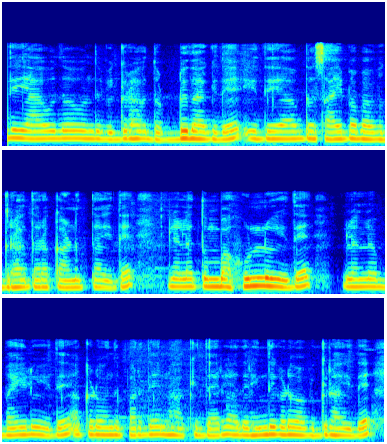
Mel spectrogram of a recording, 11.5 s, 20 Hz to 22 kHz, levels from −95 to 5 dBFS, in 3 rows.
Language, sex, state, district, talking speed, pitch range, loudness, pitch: Kannada, male, Karnataka, Bellary, 145 wpm, 155-170 Hz, -27 LUFS, 165 Hz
